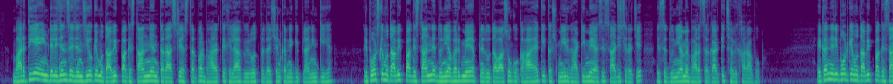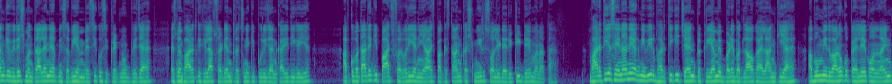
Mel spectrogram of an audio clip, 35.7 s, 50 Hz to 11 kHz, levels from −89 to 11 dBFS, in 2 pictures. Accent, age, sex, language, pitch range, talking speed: native, 20-39, male, Hindi, 125-145 Hz, 190 wpm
